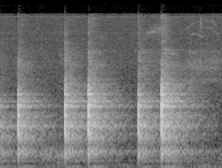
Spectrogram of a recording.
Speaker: On entend quand même un bruit de métal.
